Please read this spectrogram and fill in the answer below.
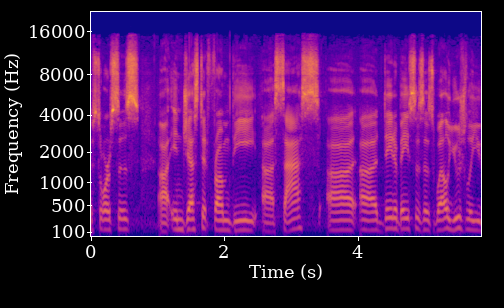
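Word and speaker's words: SaaS: a service platform now you know how SAS software as a service is pronounced SAS so it kind of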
